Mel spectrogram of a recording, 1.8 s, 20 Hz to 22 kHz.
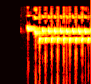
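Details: European goldfinch in clean-song style (cante limpio), recorded in 2020 for teaching captive birds: a high slurred opening note, then a rapid, even, tinkling trill of about eighteen pulses, steady to the end.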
